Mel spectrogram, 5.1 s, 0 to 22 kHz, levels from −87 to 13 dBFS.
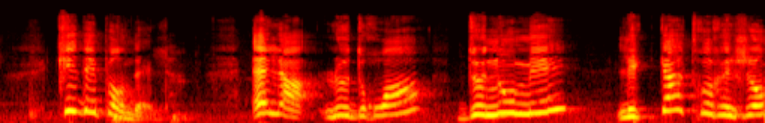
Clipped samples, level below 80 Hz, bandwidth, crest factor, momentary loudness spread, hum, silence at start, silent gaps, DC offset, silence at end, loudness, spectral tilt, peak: under 0.1%; -58 dBFS; 13.5 kHz; 18 dB; 8 LU; none; 0.4 s; none; under 0.1%; 0 s; -19 LUFS; -4 dB/octave; -2 dBFS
